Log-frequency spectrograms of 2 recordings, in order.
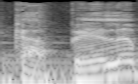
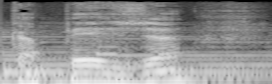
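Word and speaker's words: Capella: Eu vou dizer Capela porque eu vi Capela, são dois L's, mas acho que não se pronuncia Capeja, e sim se mantém a pronúncia mais próxima do italiano original.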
